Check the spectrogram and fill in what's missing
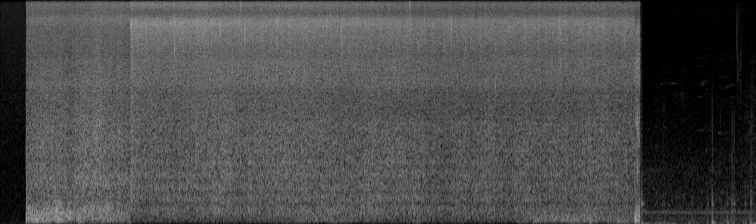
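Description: Heavy rain pours down steadily in West Prakasam, a dense, loud hiss that holds for about twelve seconds before cutting off abruptly to near quiet.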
